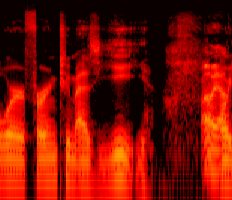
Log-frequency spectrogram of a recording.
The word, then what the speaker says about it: Ye: The one that I didn't get when people were referring to him as Ye. Oh, yeah. Or Yay.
